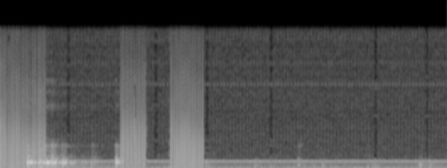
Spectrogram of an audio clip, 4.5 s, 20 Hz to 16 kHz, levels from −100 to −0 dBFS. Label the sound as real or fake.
fake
